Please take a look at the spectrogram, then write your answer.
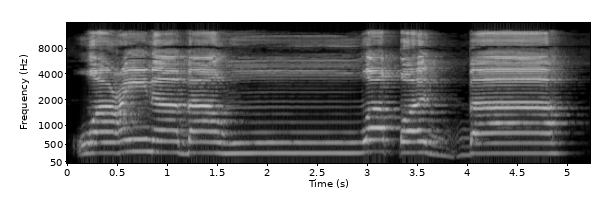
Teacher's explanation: یہاں پہ غنہ ہے، ادغام مع الغنہ. ضاد کے ساتھ قاف جب ملے گی تو سٹے ہوگا، یہاں پہ ہم نے کلکلا نہیں کرنا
